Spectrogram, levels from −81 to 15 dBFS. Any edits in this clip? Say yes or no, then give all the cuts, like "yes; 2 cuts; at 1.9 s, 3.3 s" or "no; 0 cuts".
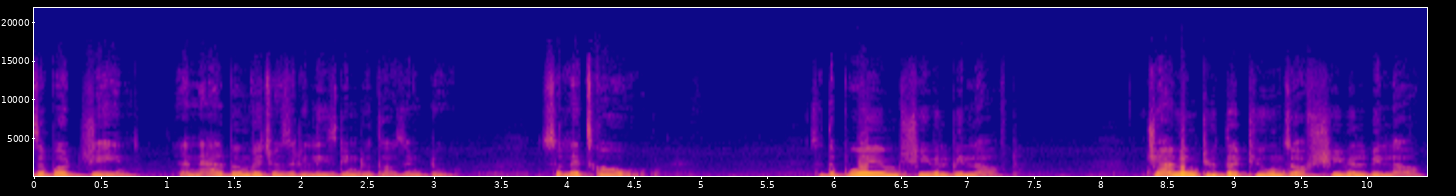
no; 0 cuts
